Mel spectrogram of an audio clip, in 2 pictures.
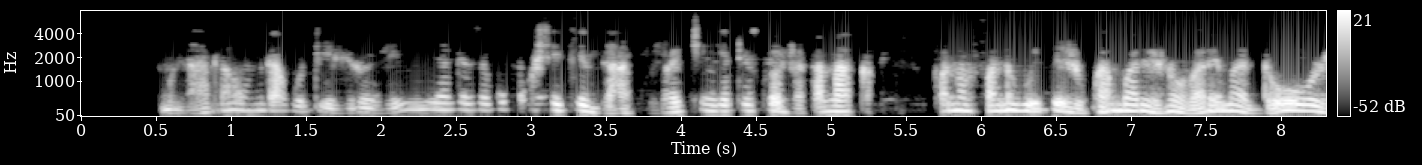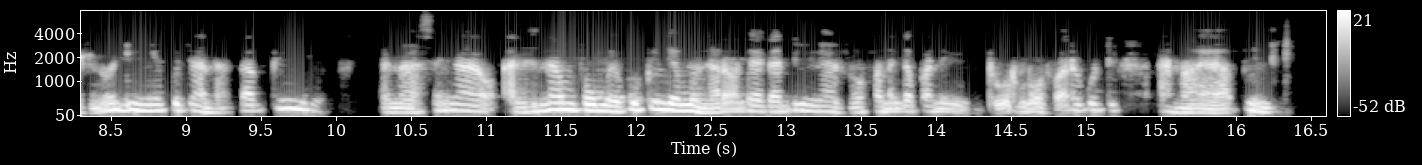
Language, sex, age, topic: Ndau, male, 18-24, education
